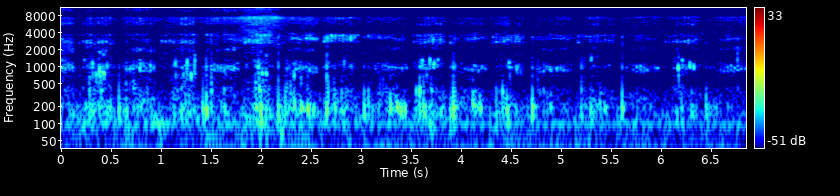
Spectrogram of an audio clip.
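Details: House cat cuddling inside a box, producing so-called cricket sounds: deep pulsing purr with rapid faint chirrups layered on top, rising and falling in loudness over a few seconds.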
